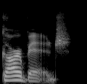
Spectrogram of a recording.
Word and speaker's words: garbage: In English, we say garbage, emphasis on gar, and hardly saying the sound in baj at all.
